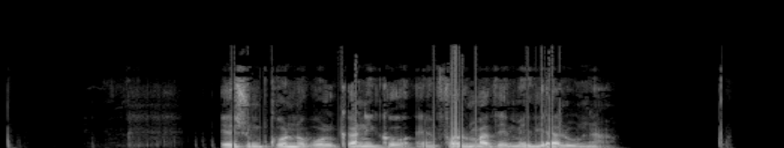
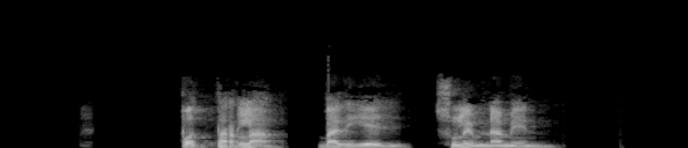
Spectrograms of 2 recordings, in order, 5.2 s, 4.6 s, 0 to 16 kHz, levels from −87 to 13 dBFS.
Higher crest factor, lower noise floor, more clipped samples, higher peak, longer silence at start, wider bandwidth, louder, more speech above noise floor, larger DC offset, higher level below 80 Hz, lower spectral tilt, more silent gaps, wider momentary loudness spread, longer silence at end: about the same, 18 dB vs 20 dB; second, -59 dBFS vs under -90 dBFS; neither; about the same, 0 dBFS vs 0 dBFS; first, 1.5 s vs 1.2 s; first, 11 kHz vs 7.8 kHz; about the same, -17 LUFS vs -18 LUFS; second, 43 dB vs over 72 dB; neither; first, -48 dBFS vs -60 dBFS; about the same, -6 dB/octave vs -5 dB/octave; second, none vs 1.93-2.12 s, 2.76-2.90 s; second, 7 LU vs 11 LU; first, 1.15 s vs 0.9 s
